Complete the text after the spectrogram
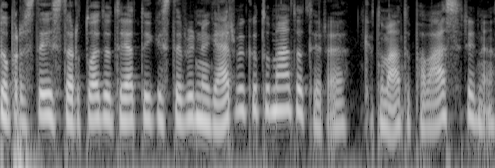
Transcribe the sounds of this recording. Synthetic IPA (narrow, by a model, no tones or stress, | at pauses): t̪opɾɐst̪ɐɪst̪ɐɾt̪uɔt̪ʲɪt̪ʊɾʲeːt̪ʊɪkʲɪsʲt̪ʲɛbʲlʲɪnʲʊɡʲæɾʲʋʲɪkʲɪt̪uːmʲæːt̪ut̪ɐɪiɾɐ̰kʲɪt̪uːmʲæːt̪uːpɐʋɑːsɐɾʲɪːnʲɛ̰s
